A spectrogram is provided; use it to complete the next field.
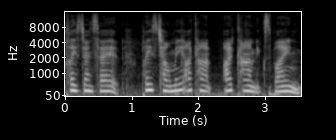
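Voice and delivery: normal talking voice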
